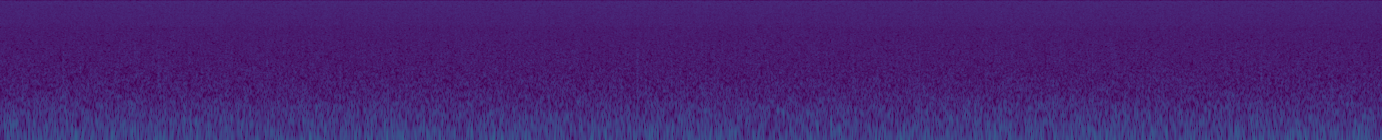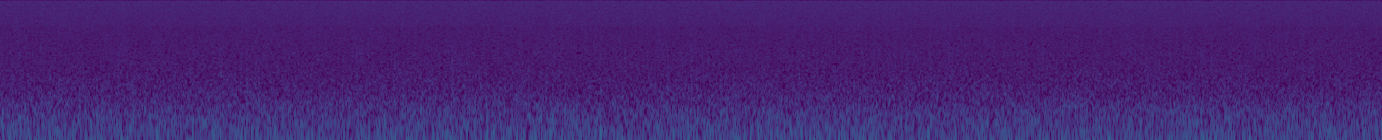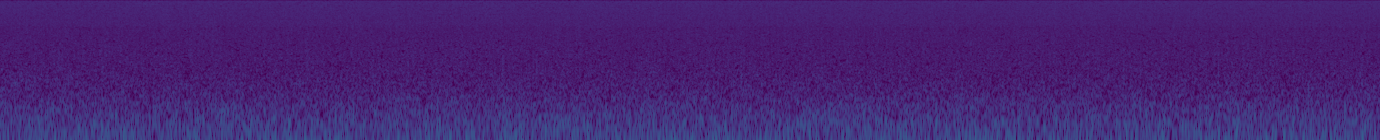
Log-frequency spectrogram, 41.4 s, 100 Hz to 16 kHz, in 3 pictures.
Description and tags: Tape hiss (clicky)
Sound output from playback of an old blank/empty type 1 audio tape that has quite consistent noise with some small clicks and pops. The volume hasn't been adjusted, so this is true to the amount of noise present in a tape recording.
blank, tape, cassette-tape, static, noise, tape-recording, empty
